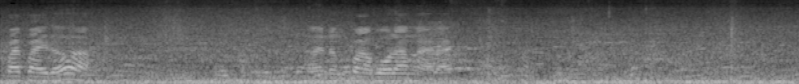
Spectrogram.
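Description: A busy market crowd murmurs in the background.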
